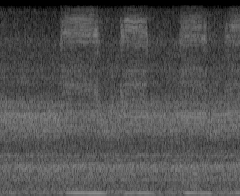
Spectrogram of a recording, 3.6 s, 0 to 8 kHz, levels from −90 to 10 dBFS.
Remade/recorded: recorded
